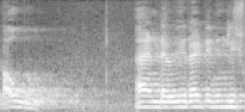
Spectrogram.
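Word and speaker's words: औ: And then we have the longer one of O, Au, like in the word cow, C-O-W, Au.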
